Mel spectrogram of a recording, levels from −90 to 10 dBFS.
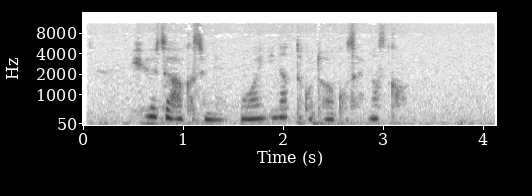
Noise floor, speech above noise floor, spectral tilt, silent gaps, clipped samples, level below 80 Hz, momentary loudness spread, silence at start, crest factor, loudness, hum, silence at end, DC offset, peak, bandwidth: -55 dBFS; 28 dB; -4.5 dB/octave; none; under 0.1%; -50 dBFS; 12 LU; 0.5 s; 20 dB; -27 LUFS; none; 0.35 s; under 0.1%; -8 dBFS; 11.5 kHz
